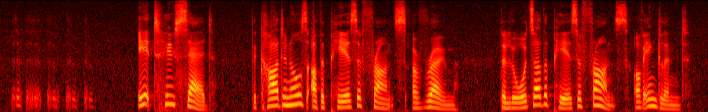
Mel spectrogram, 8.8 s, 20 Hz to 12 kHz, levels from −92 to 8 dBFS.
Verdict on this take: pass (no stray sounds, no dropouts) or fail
fail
